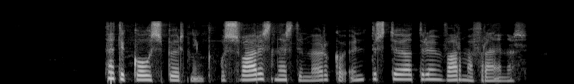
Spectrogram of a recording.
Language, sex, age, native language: Icelandic, female, 30-39, Icelandic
